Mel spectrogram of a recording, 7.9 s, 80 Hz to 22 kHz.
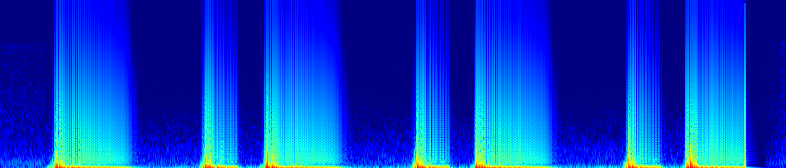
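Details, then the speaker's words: Slow, deep heartbeats in pairs, roughly 30 to 40 beats a minute, illustrating bradycardia, a heart rate below 60 beats per minute (normal 60 to 100). "Ahora, cuando está por debajo de los 60 latidos por minuto, la llamamos bradicardia y sería algo como esto."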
